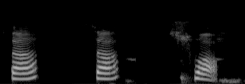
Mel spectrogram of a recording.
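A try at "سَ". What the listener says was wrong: सीन में नहीं फर्क हो रहा, सीन में सीटी नहीं आई आपकी। सा, इसका अंदर सीटी सीटी नहीं आ रही, इसकी अपनी कोशिश करनी। हर्फ को जो है आप ऐसे करें, साकिन कर ले, यानी हमजा पहले लगाकर साकिन करके पढ़े। अस, अस। सीटी वाजिया महसूस हो रही है? अस।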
